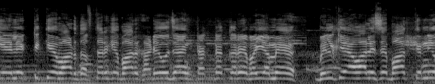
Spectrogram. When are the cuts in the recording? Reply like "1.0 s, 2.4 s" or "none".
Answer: 3.1 s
